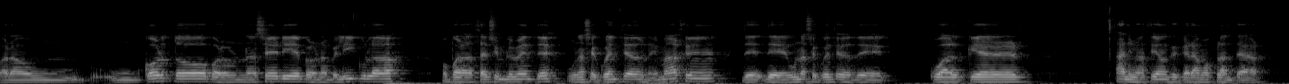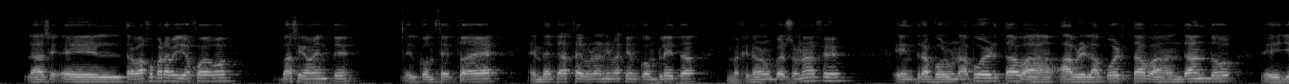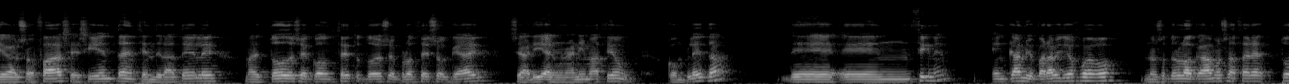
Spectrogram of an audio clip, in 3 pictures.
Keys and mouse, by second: 19.9-38.6 middle drag.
